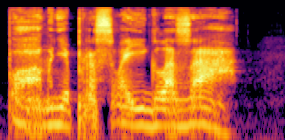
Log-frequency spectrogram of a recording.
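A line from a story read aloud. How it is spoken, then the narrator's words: Hiss into the ear. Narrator (Russian): самый большой из стаи ворон, вероятно, их Хёвдинг, прошипел ему прямо в ухо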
